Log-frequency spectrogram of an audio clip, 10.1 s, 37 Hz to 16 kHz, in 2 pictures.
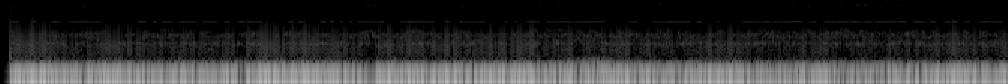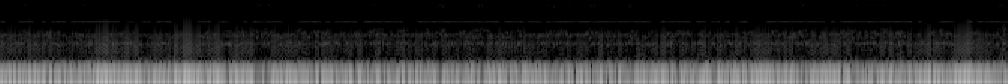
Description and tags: HDD IDLING 2
HDD Idling sound
HDD, Idling, sound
